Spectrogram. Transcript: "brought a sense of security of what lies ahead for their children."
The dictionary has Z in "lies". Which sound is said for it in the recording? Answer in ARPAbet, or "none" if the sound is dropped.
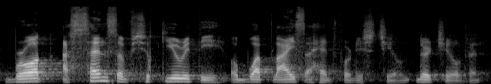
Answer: S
